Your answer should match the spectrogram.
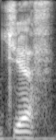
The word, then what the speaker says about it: GIF: gif just because I know the Creator wants it to be called Jeff but I feel like gif gif is part of the word gift and beyond that I've already been trained that jiff is spelled ji f thanks to a certain peanut butter so I just I refused to change 31 considered an old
